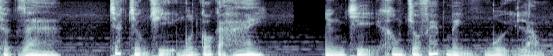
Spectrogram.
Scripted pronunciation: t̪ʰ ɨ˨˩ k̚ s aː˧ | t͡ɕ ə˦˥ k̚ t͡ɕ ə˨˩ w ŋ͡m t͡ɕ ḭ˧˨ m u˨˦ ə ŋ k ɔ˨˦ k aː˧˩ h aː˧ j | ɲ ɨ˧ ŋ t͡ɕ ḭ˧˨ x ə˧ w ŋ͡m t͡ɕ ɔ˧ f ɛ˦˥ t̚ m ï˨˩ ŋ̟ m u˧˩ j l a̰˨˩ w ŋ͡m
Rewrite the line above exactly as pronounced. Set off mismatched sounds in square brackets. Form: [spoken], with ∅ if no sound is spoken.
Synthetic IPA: t̪ʰ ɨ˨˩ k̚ [z] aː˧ | t͡ɕ [a˦˥] k̚ t͡ɕ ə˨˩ w ŋ͡m t͡ɕ ḭ˧˨ m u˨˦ ə [n] k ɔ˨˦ k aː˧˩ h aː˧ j | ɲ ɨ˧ ŋ t͡ɕ ḭ˧˨ x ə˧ w ŋ͡m t͡ɕ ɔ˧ f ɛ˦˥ [p̚] m ï˨˩ ŋ̟ m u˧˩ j l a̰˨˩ w ŋ͡m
